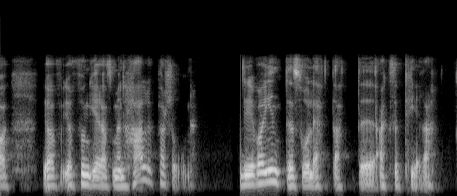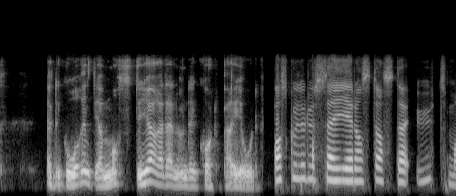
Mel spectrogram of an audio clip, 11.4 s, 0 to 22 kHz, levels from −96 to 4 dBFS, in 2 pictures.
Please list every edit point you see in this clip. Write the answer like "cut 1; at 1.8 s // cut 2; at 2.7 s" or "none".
cut 1; at 6.4 s // cut 2; at 9.0 s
